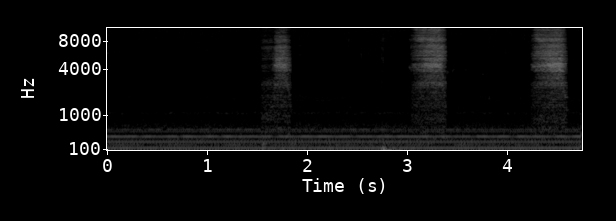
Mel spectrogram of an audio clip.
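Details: Wild barn owl nestlings being fed a rabbit inside a nest box: three breathy, rasping hisses growing louder, a soft knock between the first and second, and a constant low hum throughout.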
